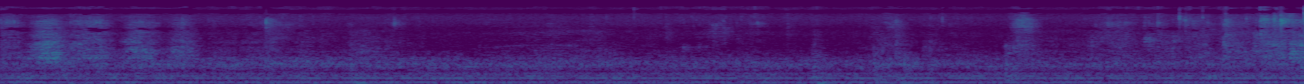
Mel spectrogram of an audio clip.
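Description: Kitchen knife cutting raw chicken breast on a wooden chopping board: faint, irregular taps and scrapes of the blade through the meat against the board, over a steady low hum.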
